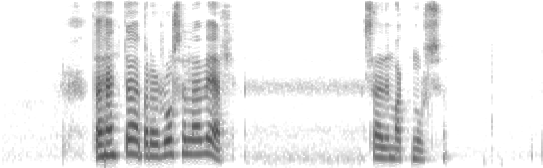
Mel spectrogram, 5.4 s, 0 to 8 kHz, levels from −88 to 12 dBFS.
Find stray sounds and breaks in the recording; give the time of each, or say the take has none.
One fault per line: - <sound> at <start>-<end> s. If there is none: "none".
none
